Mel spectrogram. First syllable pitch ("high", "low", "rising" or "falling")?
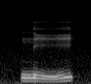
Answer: low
